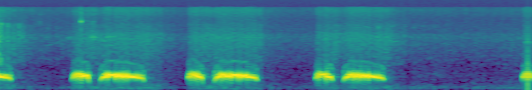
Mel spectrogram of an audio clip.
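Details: Decoy-session recording of a young 'thổ' Spotted Dove from Gia Lai, Vietnam: three clear, evenly spaced coo phrases, each a short lead note then a longer mellow one, with silence between.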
